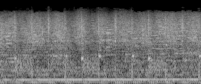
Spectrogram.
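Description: Jungle drum and bass played loud over a club sound system: a fast, dense drum pattern over a steady, held bass note.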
